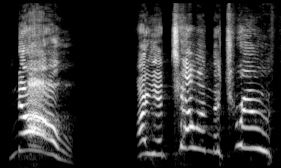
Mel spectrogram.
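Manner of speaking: high, loud Australian yell; acted outburst, voice way up; exasperated shout. Misunderstood man finally yells his meaning.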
